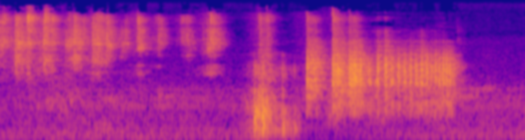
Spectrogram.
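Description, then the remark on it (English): A handful of dice rattle and clatter across a hard surface, with a sharp burst of tumbling clicks before they settle and go quiet. No one speaks. “Yeah, so make me that roll with that many dice.”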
